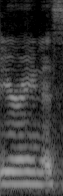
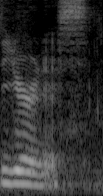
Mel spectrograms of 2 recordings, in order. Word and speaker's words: Uranus: science class we all used to giggle that Uranus and our teacher in a huff said that it's actually pronounced Uranus yeah I don't think that that makes it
